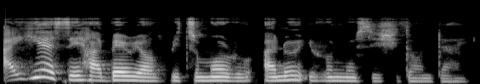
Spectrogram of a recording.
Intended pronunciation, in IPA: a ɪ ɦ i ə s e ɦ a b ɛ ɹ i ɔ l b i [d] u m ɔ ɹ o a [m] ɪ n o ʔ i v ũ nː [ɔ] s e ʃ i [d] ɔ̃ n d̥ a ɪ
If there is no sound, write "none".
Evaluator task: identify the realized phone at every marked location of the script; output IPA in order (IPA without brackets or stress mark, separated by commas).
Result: t, none, o, d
